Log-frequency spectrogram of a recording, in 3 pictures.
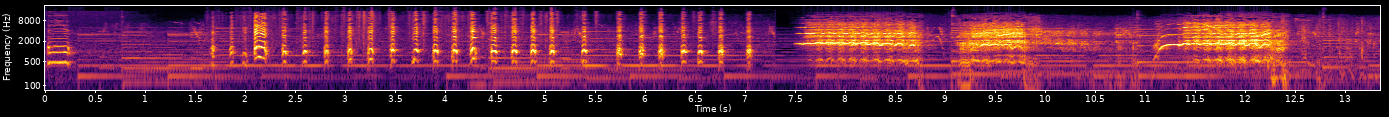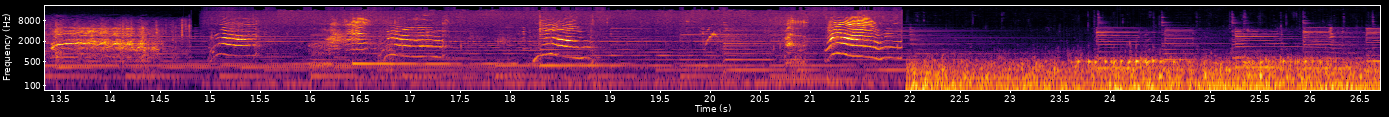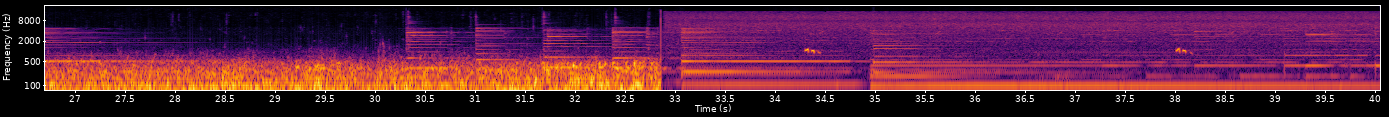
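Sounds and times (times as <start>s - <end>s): background music: 0.0s - 29.1s, 30.2s - 40.0s
chickens clucking: 1.6s - 7.3s, 15.0s - 22.0s
loud harsh animal calls: 3.3s - 12.4s, 13.5s - 22.0s
short high falling calls: 15.0s - 22.0s.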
